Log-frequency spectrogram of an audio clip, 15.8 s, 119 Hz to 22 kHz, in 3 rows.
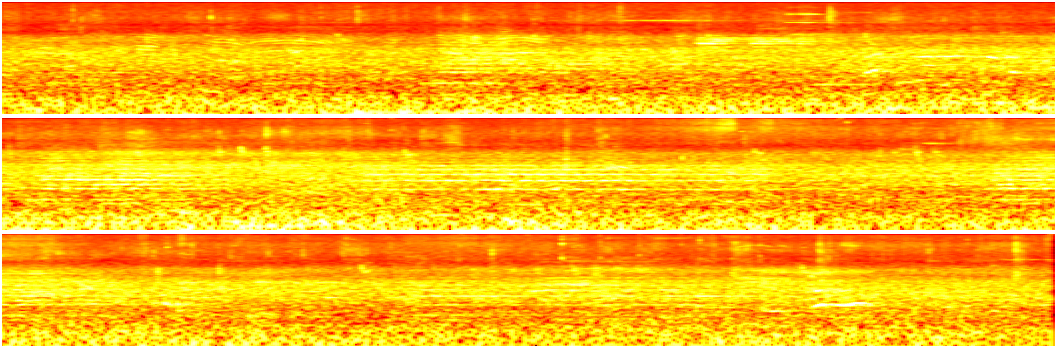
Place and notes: Hongkou District, Shanghai - Environmental sounds, Park
Traffic Sound, The sound traveling through the subway, Trafficking flute master, 're Playing flute sounds
Flute sounds, Zoom H6+ Soundman OKM II
Shanghai, China, 23 November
